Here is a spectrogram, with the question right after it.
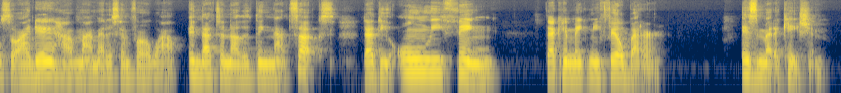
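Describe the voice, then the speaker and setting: In a very clean recording with a silent background, a woman speaks in a monotone, flat intonation. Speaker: podcast co-host. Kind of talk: casual chat.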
